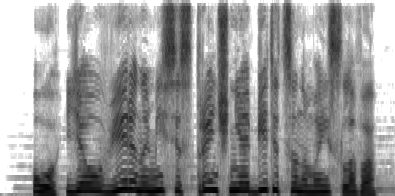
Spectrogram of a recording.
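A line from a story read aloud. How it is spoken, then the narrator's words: Exclaimed. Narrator (Russian): воскликнула Кассандра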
